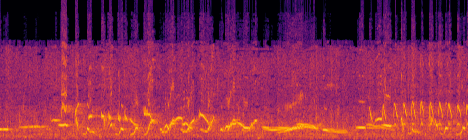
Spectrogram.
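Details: A white-rumped shama sings a varied, rich phrase: a clear whistle, tumbling slurred notes, a long wavering sweep, then a burst of sharp rapid high clicks.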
